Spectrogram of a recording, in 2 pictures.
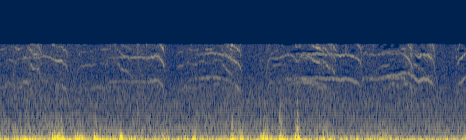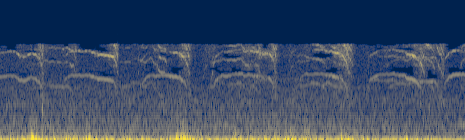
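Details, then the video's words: Dense series of quick, arched starling calls at breakfast, closely spaced and repeated throughout, with louder low thumps and rumble beneath. "Estornino en el desayuno"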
